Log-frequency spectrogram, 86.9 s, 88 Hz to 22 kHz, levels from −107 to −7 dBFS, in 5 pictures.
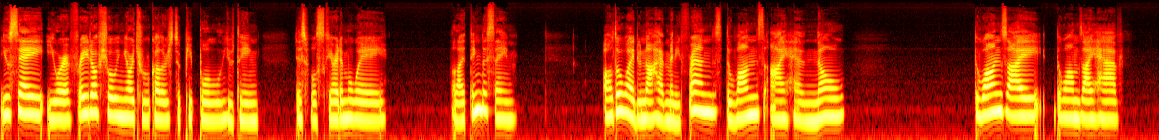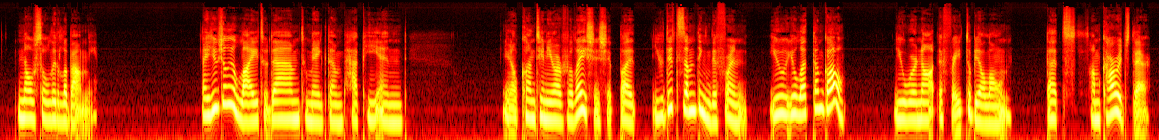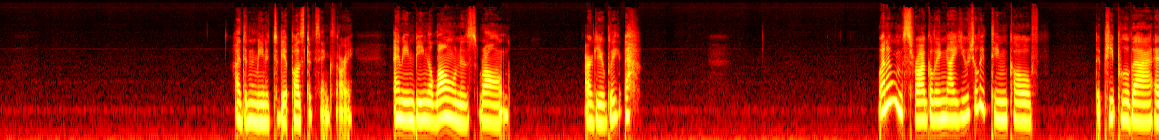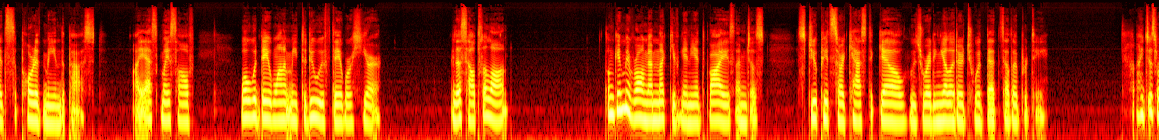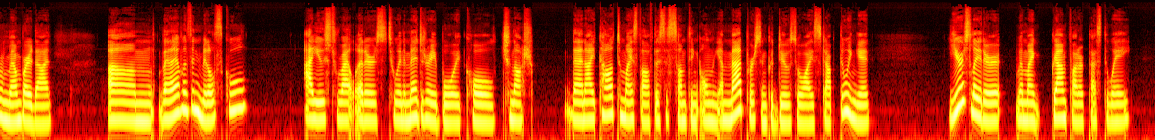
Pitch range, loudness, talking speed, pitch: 175-215 Hz, -22 LUFS, 140 wpm, 195 Hz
